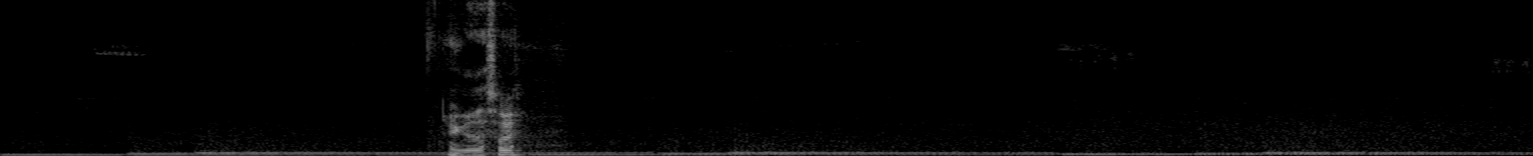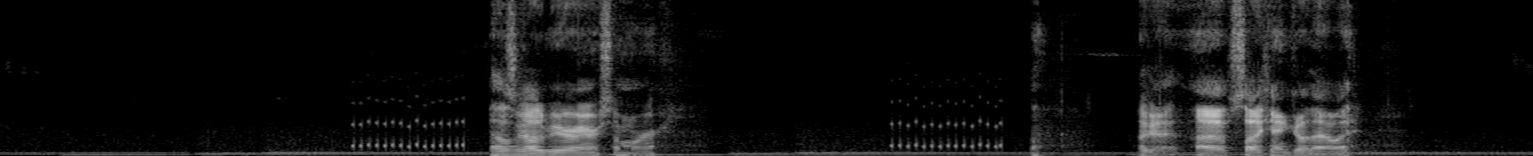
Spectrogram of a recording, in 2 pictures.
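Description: Soft, gentle game music plays steadily.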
